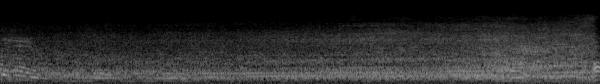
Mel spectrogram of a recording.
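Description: Speedway motorcycles racing, their 500 cc single-cylinder engines running steadily at high revs and growing a little louder toward the end.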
